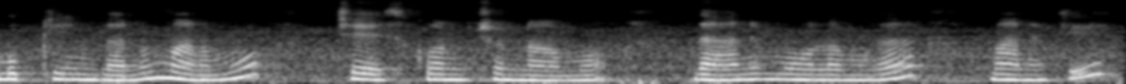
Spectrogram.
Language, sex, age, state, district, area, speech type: Telugu, female, 30-45, Andhra Pradesh, Vizianagaram, urban, spontaneous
